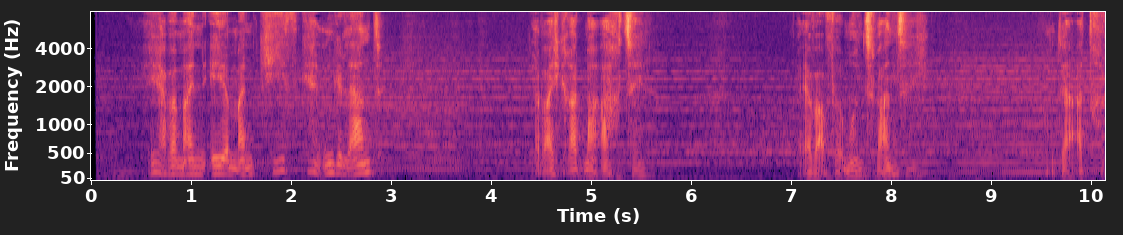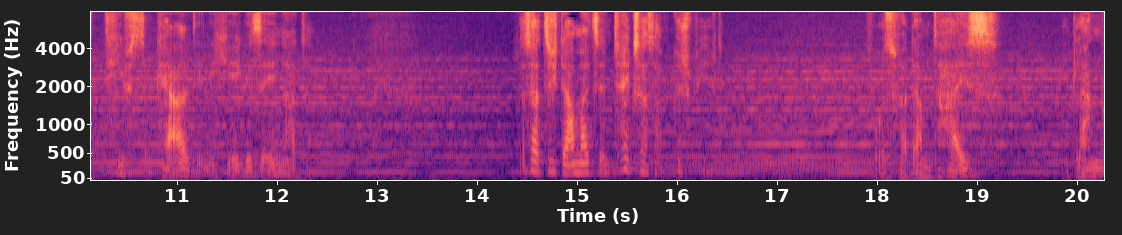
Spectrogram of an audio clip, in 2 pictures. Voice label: Monolog, Audio Drama (Hörspiel), Lip-Sync (Synchron), German; Blutlinie 02

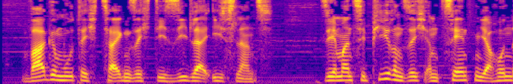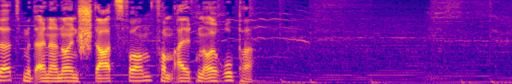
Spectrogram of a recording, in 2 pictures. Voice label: Synchron Hoerprobe Doku

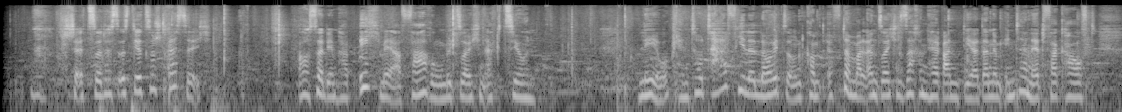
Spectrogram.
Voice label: Hörspiel jugendlich; LOFT VOICES

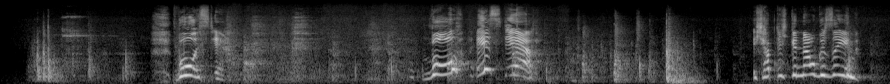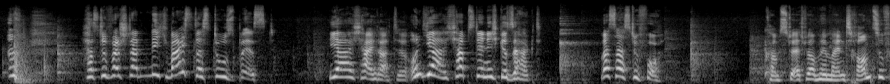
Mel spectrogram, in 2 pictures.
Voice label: Synchron wuetend; LOFT VOICES

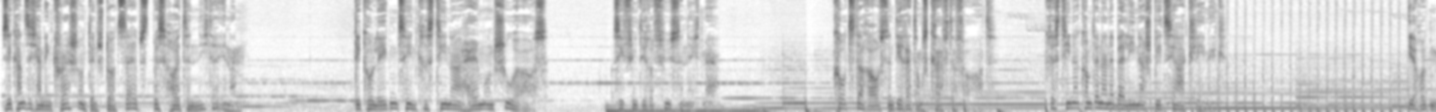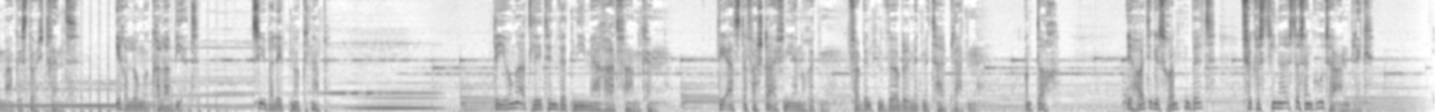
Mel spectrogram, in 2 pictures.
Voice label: Reportage Bahnradfahrerin

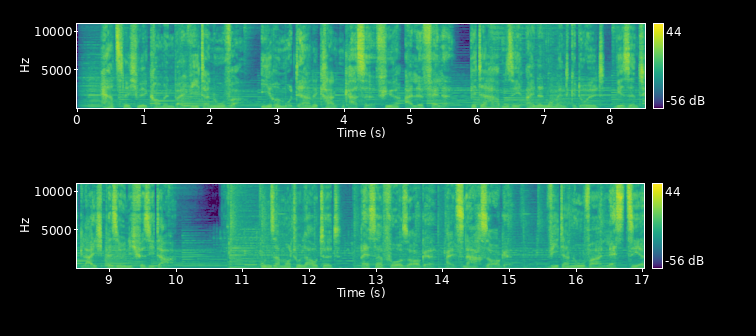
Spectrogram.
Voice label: Telefonansage, Wait Loop, German; Wait Loop (Warteschleife); Telefonansage - Vitanova (deutsch)

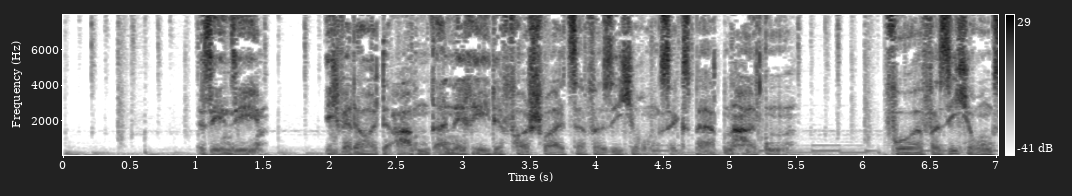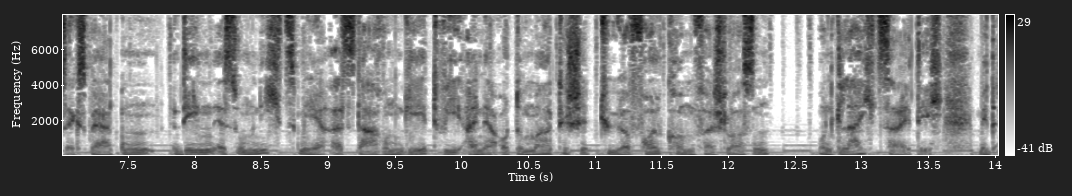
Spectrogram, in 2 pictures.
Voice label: testimonial sicherheit; LOFT VOICES

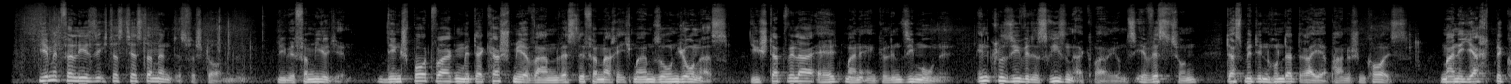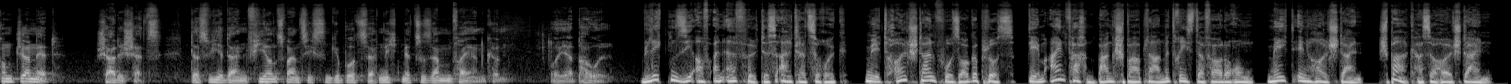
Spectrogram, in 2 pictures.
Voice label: werbung szene; sparkasse holstein

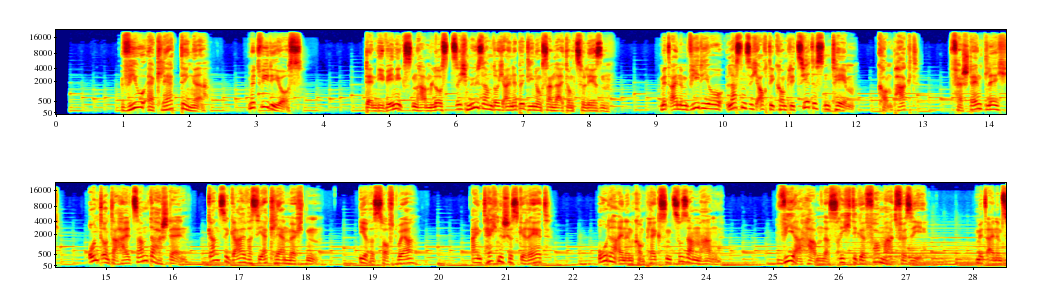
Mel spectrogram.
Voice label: imagefilm; vyuu

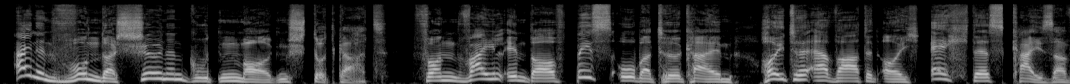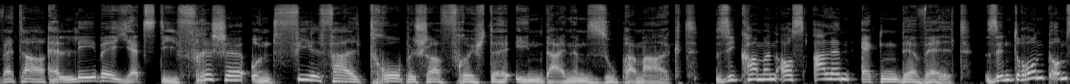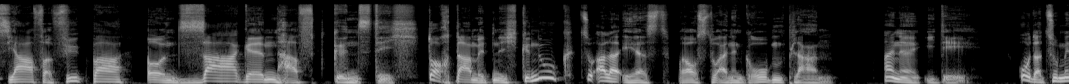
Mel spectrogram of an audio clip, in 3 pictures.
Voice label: werbung flippig; LOFT VOICES

